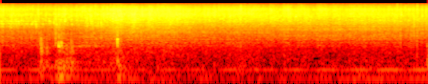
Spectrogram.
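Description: Cut tomatoes and a garlic clove frying in hot oil in a nonstick pan, a steady sizzling hiss. A few light knocks come in the first two seconds.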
